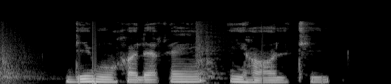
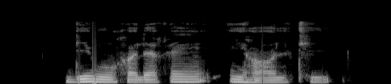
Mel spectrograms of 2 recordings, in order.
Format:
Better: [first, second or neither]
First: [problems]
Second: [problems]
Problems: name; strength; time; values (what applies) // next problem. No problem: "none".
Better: second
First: noise reduction (classical method spectral subtraction)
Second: none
